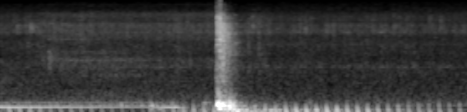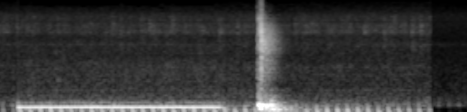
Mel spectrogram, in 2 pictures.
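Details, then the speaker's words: Grinder pump's low hum cuts off, then a single loud, sharp thump rings through the pipe: check valve slamming (water hammer) in the pump's exit pipe at shutoff; fix is a spring-assisted quiet check valve. "So yeah, that loud ass thump that you heard was the check valve in the exit pipe from my grinder pump. Incredibly annoying."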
